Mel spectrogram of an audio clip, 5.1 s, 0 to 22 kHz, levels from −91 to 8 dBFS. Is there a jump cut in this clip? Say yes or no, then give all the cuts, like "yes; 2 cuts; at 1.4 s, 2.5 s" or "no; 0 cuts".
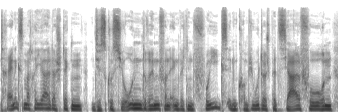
yes; 1 cut; at 1.3 s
